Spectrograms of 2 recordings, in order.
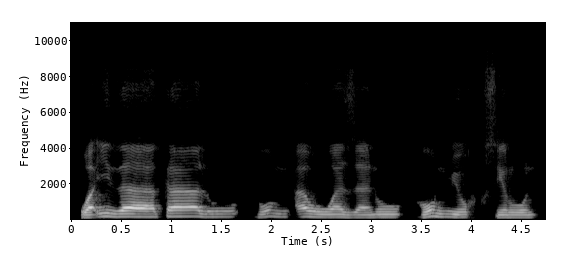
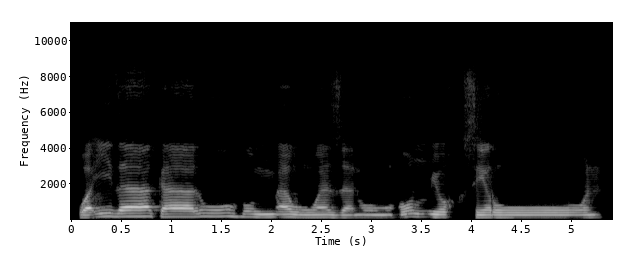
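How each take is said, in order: First: "kaluhum" broken apart as kalu hum; wrong pause split. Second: Slow chanted "kaluhum" joined as one word; sung, recite "Wa idza kaluhum aw wazanuhum yukhsirun" slowly without a break; sung, smooth connected recitation. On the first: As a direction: read "wa idza kaluhum aw wazanuhum" with the pronoun cut off. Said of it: "Jangan dibaca". ("kaluhum" dipisah jadi kalu hum) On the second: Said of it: "Tapi nyambung". (sung, bacaan nyambung dilagukan pelan) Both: Shown as a demonstration.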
